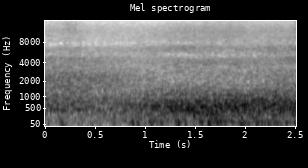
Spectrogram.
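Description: Moving water rushes along a hiking trail in Colorado in a steady, broad outdoor roar that swells slightly louder midway, with no voices.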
